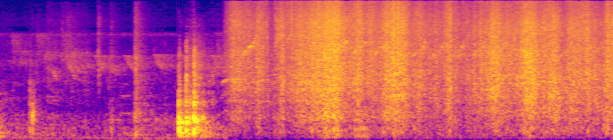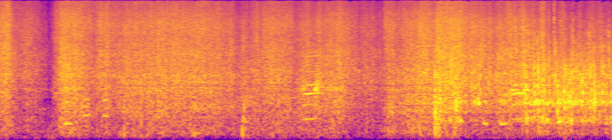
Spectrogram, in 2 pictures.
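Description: Thin plastic bag crinkling and rustling as it is shaken and pressed into a plastic basin to tip out live crabs, starting abruptly about two seconds in and going on as a dense crackle.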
